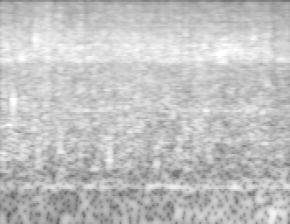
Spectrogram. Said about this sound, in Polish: Tutaj mamy sztuczną rzekę. Na czym to polega? Widać w wodzie takie owalne otwory. To są dysze turbiny. Te dysze są ustawiane pod kątem i napędzają tą wodę.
